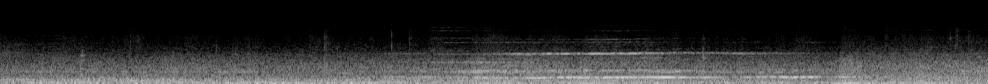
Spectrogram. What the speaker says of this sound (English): That's your streetcars making noise over there.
